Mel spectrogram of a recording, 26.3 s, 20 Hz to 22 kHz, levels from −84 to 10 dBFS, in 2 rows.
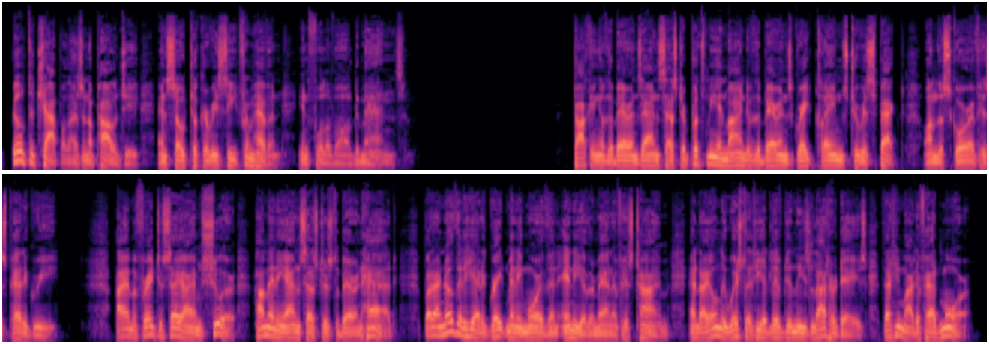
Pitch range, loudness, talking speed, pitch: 90-115 Hz, -18 LUFS, 205 wpm, 100 Hz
